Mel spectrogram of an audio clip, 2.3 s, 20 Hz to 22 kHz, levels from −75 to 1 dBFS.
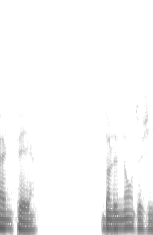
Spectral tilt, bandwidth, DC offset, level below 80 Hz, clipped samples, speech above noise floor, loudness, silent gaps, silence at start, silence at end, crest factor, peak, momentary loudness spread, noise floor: -9 dB/octave; 8.8 kHz; under 0.1%; -62 dBFS; under 0.1%; 43 dB; -38 LUFS; none; 0 s; 0 s; 16 dB; -22 dBFS; 8 LU; -79 dBFS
